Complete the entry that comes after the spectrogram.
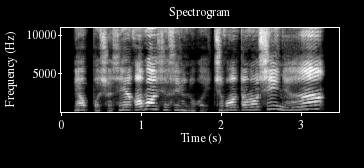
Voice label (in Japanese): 女の子 台詞, ASMR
